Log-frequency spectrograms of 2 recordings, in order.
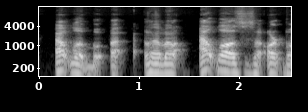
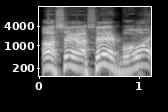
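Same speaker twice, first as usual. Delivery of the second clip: loud, higher-pitched blustering cartoon rooster; Foghorn Leghorn; 6 semitones higher, 8 dB louder than usual. Host showing a co-host a twang, loud cartoon rooster impression. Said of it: "that's Foghorn Leghorn".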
